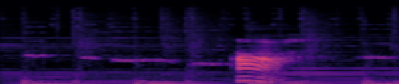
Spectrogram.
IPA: ʌ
